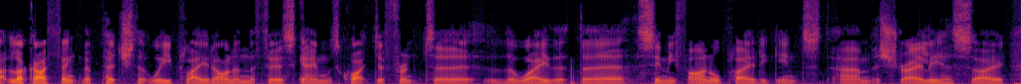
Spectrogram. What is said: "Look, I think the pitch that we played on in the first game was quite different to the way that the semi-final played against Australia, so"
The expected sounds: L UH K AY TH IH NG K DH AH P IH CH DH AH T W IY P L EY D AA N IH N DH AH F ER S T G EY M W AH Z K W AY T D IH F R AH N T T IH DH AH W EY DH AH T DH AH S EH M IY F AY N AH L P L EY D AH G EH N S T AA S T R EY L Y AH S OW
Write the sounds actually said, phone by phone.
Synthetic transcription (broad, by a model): L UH K AY TH IH NG K DH AH P IH CH DH AH T W IY P L EY D N IH N DH AH F ER S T G EY M W AH Z K W AY T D IH F R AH N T T IH DH AH W EY DH AH T DH AH S EH M IY F AY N L P L EY D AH G EH N S T AA S T R EY L Y AH S OW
